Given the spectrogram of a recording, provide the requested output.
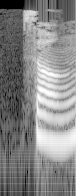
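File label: "seng" Mandarin Chinese, third tone, pinyin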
